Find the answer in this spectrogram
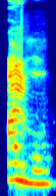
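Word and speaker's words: allemands: Here the nationality is ending with D, so we will not pronounce D. And it is plural, then we will add S. And the pronunciation will be ils ont allemand.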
